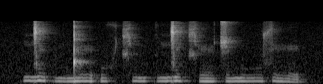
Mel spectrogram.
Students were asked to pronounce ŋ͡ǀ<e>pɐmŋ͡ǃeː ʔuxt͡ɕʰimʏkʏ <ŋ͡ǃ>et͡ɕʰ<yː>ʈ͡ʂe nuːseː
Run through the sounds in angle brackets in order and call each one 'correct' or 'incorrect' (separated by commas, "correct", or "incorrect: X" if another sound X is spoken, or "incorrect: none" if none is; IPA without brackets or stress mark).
correct, incorrect: ŋ͡ǀ, incorrect: eː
